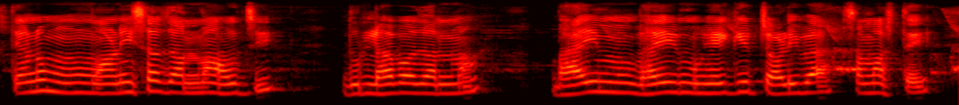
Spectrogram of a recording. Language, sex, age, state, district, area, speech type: Odia, female, 60+, Odisha, Jagatsinghpur, rural, spontaneous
